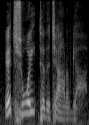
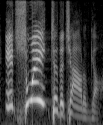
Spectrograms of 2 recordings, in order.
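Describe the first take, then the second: First: Said in the usual way. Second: Much louder and higher, hitting sweet; preacher's shouted cry of triumph; shouted proclamation. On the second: Acted. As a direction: shout it to the rafters, leaning on sweet.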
